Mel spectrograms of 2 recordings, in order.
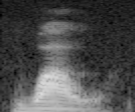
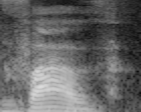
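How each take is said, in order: First: The name begins with a w sound. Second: The name begins with a v sound. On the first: This is closer to the ancient Aramaic pronunciation. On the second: This is the modern Hebrew pronunciation.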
